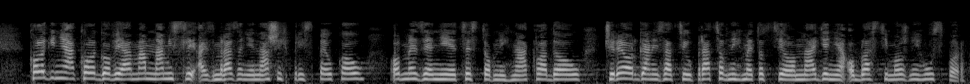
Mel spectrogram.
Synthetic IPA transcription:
kɔlɛɡiɲɛakɔlɛɡɔʋɪamaːmnamisliʔajzmɾazɛɲɪɛnaʃixpɾiːspɛʊkɔʊ | ʔɔd̪mɛd͡zɛɲɪɛt͡sɛst̪ɔʊniːɣnaːklad̪ɔʊt͡ʃiɾɛɔɾɡanizaːt͡siupɾat͡sɔʊniːɣmɛt̪ɔt̪ɪɛlɔʊnaːjɟɛɲɪaʔɔblascimɔʒniːɣuːspɔɾ

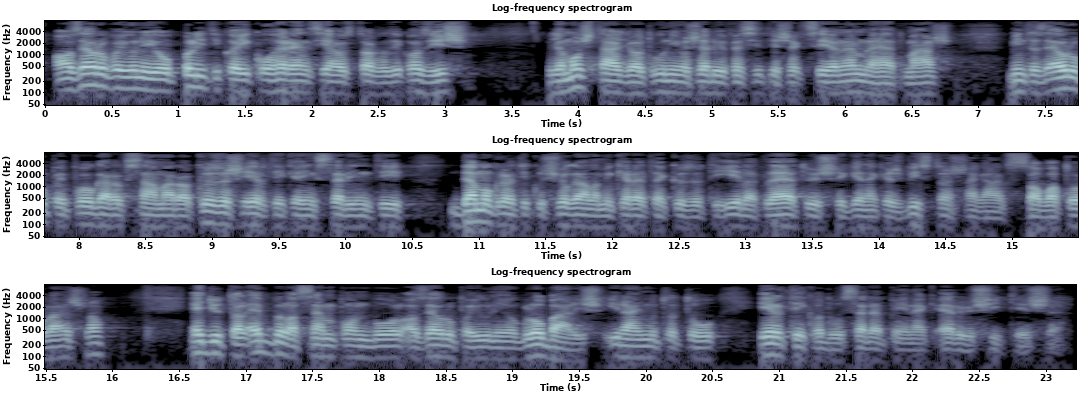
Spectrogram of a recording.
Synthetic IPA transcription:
ɒzɛuɾoːpɒjiuːnijoːpo̞lit̪ikɒjiko̞ɦɛɾɛnt̪sijaːho̞st̪ɒrt̪o̞zikɒziʃ | ho̞ɟɒmo̞ʃt̪aːrɟɒlt̪uːnijoːʃɛɾøːfɛsiːt̪eːʃɛk̚t̪seːjɒnɛmlɛɦɛt̪maːʃmint̪ɒzɛuɾoːpɒjipo̞lɡaːɾo̞ksaːmaːɾɒkø̞zø̞ʃeːrt̪eːkɛjiŋksɛɾint̪i | d̪ɛmo̞krɒt̪ikuʃjo̞ɡaːlːɒmikɛɾɛt̪ɛkːøzøt̪ːieːlɛt̪lɛɦɛt̪øːʃeːɡeːnɛkeːʒbist̪o̞nʃaːɡaːnɒ̰ksɒbɒt̪o̞laːʃɒ | ɛɟːut̪ːɒlɛbːøːlɒsɛmpo̞nd̪boːlɒzɛuɾoːpɒjiuːnijoːɡlo̞baːliʃiɾaːɲmut̪ɒt̪oːeːrt̪eːkɒd̪oːsɛɾɛpeːnɛkɛɾøːʃiːt̪ḛːʃɛ̰

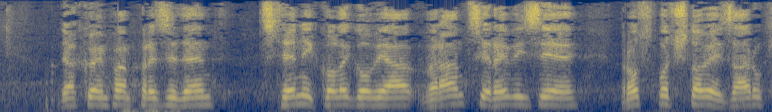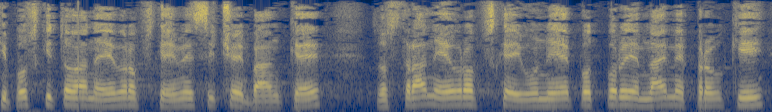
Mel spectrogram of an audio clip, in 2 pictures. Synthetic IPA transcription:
ɟakujɛmpaːnpɾɛzid̪ɛnt̪ | scɛniːkɔlɛɡɔʋɪaʋɾaːmt͡siɾɛʋiːziɛ | ɾɔspɔt͡ʃt̪ɔʋɛjzaːɾukipɔskit̪ɔʋanɛjɛʊɾɔːpskɛjinʋɛst̪it͡ʃnɛjbaŋkɛz̥ɔst̪ɾaniɛʊɾɔːpskɛjuːnijɛpɔt̪̚pɔɾujɛmnajmɛpr̩ʊki

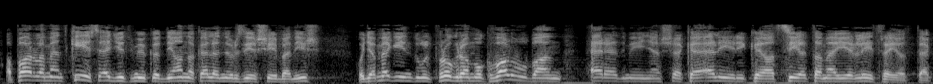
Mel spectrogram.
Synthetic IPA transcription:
ɒ̰pɒrlɒmɛnt̪keːsɛɟːyt̪myːkød̪niɒnːɒkɛlːɛnøːrzeːʃeːbɛniʃ | ho̞ɟɒmɛɡind̪ult̪̚pro̞ɡrɒmo̞kvɒloːbɒnɛɾɛd̪meːɲɛʃɛkɛɛleːɾikɛɒt̪seːlt̪ɒmɛjeːrleːt̪rɛjøt̪ːɛ̰k

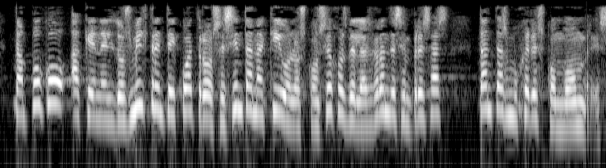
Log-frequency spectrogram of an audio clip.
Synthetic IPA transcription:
t̪ampo̞ko̞ake̞ːne̞ld̪o̞zmilt̪ɾe̞nt̪aikwat̪ɾose̞sje̞nt̪anakiwenlo̞sko̞nse̞xo̞zðe̞lazɣɾand̪e̞se̞mpɾesas | t̪ant̪azmuxe̞ɾe̞sko̞moõmbɾe̞̰s

